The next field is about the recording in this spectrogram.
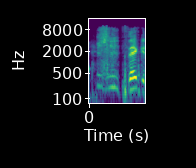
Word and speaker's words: THQ: Thick is definitely the best way to pronounce. It's the way pros pronounce THQ.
